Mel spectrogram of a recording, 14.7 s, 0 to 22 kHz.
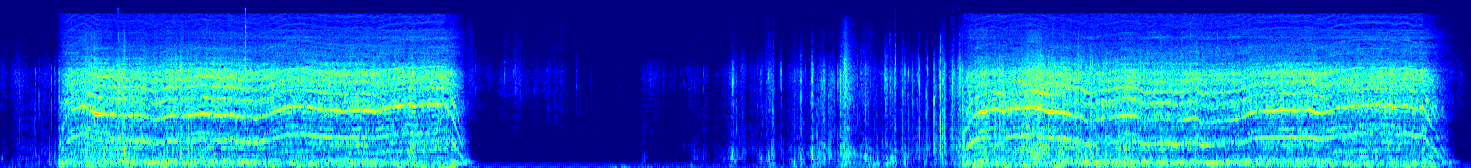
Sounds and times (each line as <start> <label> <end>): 0.0 paper rustling 3.0
0.0 shredding two sheets of paper 14.7
4.6 paper rustling 11.6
